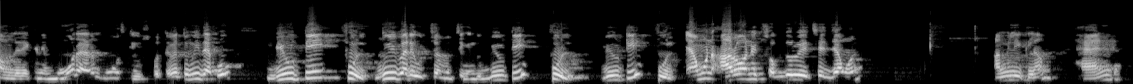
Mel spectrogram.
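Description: A man's voice: sits high, highs cut off. A man teaching an English grammar lesson to students, asking questions and then answering them himself, repeating key words. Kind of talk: classroom-style video lesson.

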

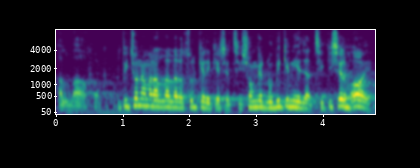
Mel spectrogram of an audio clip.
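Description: Fervent high-voiced male preacher in a hall. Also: lively intonation, quick pace. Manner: impassioned, swings from soaring shouts to hushed asides; rhythmic repetition, asks the crowd for replies. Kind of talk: Islamic sermon.

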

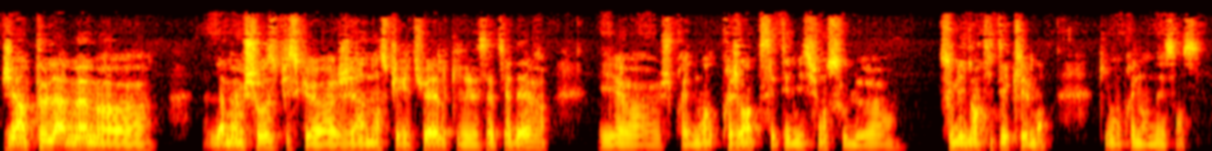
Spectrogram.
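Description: A man hosting an interview over a video call, speaking with halting phrasing and fillers. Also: medium pitch, fairly even intonation, a little mellow. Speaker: host. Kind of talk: casual interview talk. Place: indoors room. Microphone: video call with earphones.

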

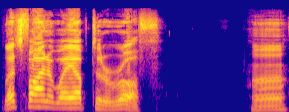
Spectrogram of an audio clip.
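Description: A middle-aged man doing Let's Play commentary on a headset mic in a small home room, exclaiming and shouting as he plays. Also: on the high side, measured pace, smooth, dry recording, studio quality. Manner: excitable, exclaims and shouts while playing. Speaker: gaming YouTuber.

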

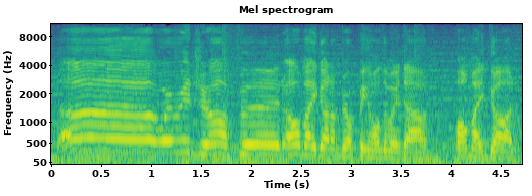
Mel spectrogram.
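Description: A young man with a notably high voice gives jumpy, panicky live game commentary, yelping and crying out as he plays. Soft music runs faintly underneath. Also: a little fast. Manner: excitable, panicky, yelps and shouts in alarm. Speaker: gaming channel host.

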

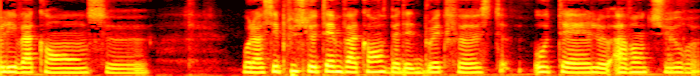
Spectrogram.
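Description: In a mid-range, dark-toned voice, a craft vlogger casually shows off her craft haul. Her speech is hesitant and peppered with fillers.

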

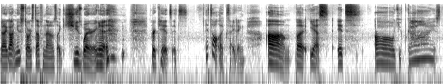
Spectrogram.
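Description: Young female vlogger, low-ish voice, dry throat, rambling giggly voice-over, dead-dry close mic. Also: no echo. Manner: fast, rambling, giggly, excitable. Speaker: gaming YouTuber narrating a speed build. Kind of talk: casual voice-over chat.

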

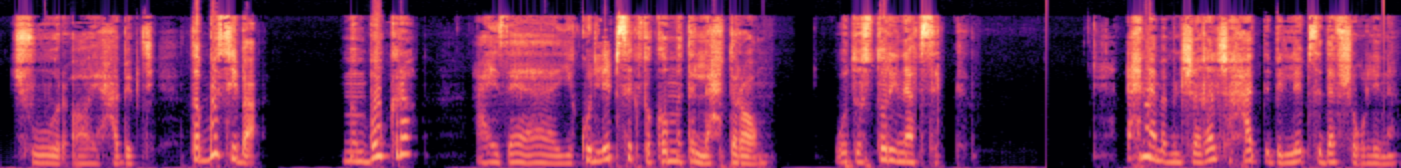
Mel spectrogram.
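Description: A woman's voice: lowish voice, animated, quick pace, long pauses, warm tone, husky. A woman with an Egyptian accent voicing a jealous young wife who scolds sarcastically. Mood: scolding. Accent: Egyptian Arabic.

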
